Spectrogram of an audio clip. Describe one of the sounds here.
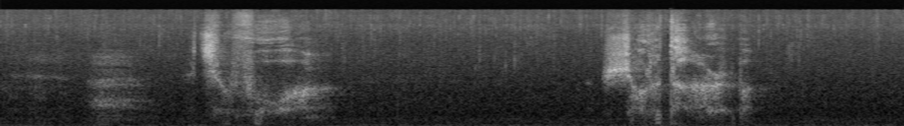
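A young man speaks with strained, pleading emotion close by.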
